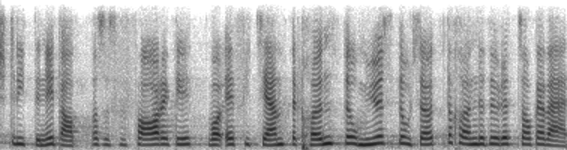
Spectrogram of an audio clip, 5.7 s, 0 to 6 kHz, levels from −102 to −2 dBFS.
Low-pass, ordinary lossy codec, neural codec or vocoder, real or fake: 5.4 kHz; Opus, 24 kbps; codec, 16 kHz, 0.8 kbps, ZipCodec; fake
